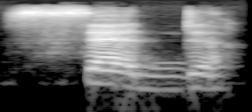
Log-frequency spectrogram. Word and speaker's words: said: pronounce it we say said like if it were written s e d said now here's a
